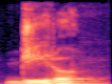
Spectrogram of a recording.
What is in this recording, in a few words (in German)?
"giro", Italienisch; Ausflug; Standard-Italienisch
